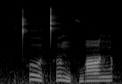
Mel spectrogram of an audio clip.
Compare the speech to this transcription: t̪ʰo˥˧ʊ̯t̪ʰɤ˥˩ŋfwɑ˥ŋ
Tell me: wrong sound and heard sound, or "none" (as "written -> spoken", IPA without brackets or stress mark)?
none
